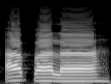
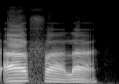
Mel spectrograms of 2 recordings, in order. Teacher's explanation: Fa harus alirkan nafasnya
